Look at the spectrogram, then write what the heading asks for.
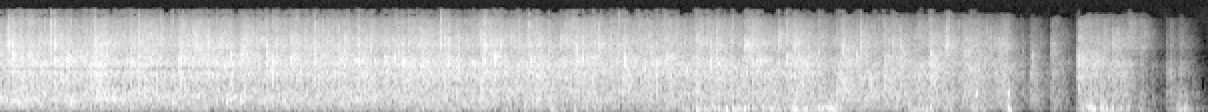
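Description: An audience bursts into applause to welcome Lama Surya Das, a dense, sustained wash of clapping that thins out and fades near the end.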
